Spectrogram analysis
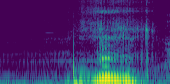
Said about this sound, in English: I hear the tiger. I like his growl.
